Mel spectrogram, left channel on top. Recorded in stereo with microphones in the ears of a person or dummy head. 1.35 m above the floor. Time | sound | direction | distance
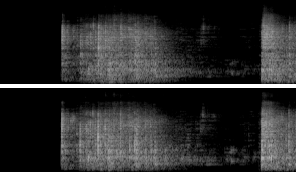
0.6 | crumpling | 55° right (ahead or behind) | 2.0 m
